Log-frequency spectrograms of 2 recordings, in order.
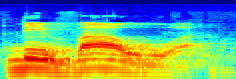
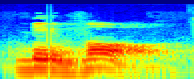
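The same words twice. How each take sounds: First: The second syllable glides through three vowel sounds. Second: The second syllable has a simpler vowel, no glide. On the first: The speaker calls it right. "the correct pronunciation of that word is devour. Vowel. ... It has what we call a triphthong" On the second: The speaker calls it wrong. "many people innocently say devour"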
